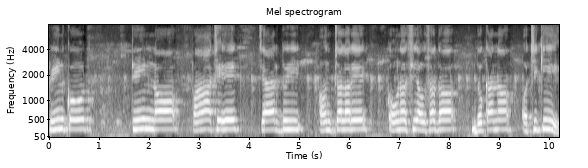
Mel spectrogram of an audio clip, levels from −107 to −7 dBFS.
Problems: constant background noise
